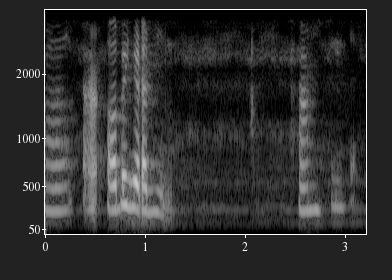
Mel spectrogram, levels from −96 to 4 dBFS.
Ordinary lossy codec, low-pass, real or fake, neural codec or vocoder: none; 3.6 kHz; fake; autoencoder, 22.05 kHz, a latent of 192 numbers a frame, VITS, trained on one speaker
